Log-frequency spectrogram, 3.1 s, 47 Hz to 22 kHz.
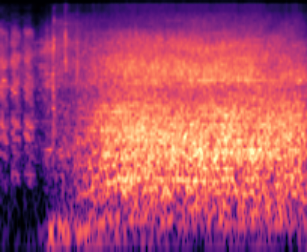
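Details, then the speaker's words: Range Rover Sport bought from a Copart yard, 114,385 miles, original coolant: a short crank, then the engine catches cleanly and settles into a smooth, steady idle with no knocks or misses. Sounds good. "See, I told you. Mint. That sounds really good."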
